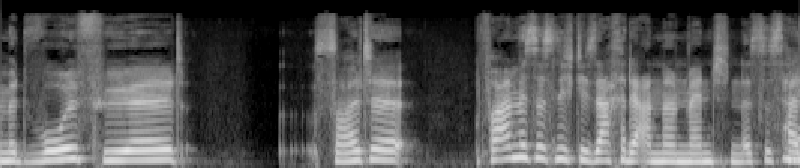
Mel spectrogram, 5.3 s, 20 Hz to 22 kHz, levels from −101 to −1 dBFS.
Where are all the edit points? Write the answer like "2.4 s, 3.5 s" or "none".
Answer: none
